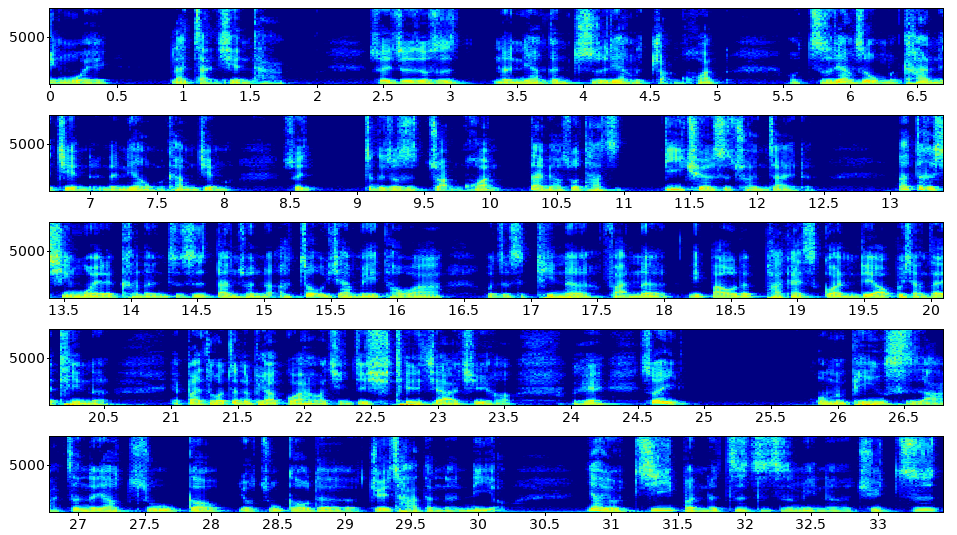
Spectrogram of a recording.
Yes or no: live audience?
no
